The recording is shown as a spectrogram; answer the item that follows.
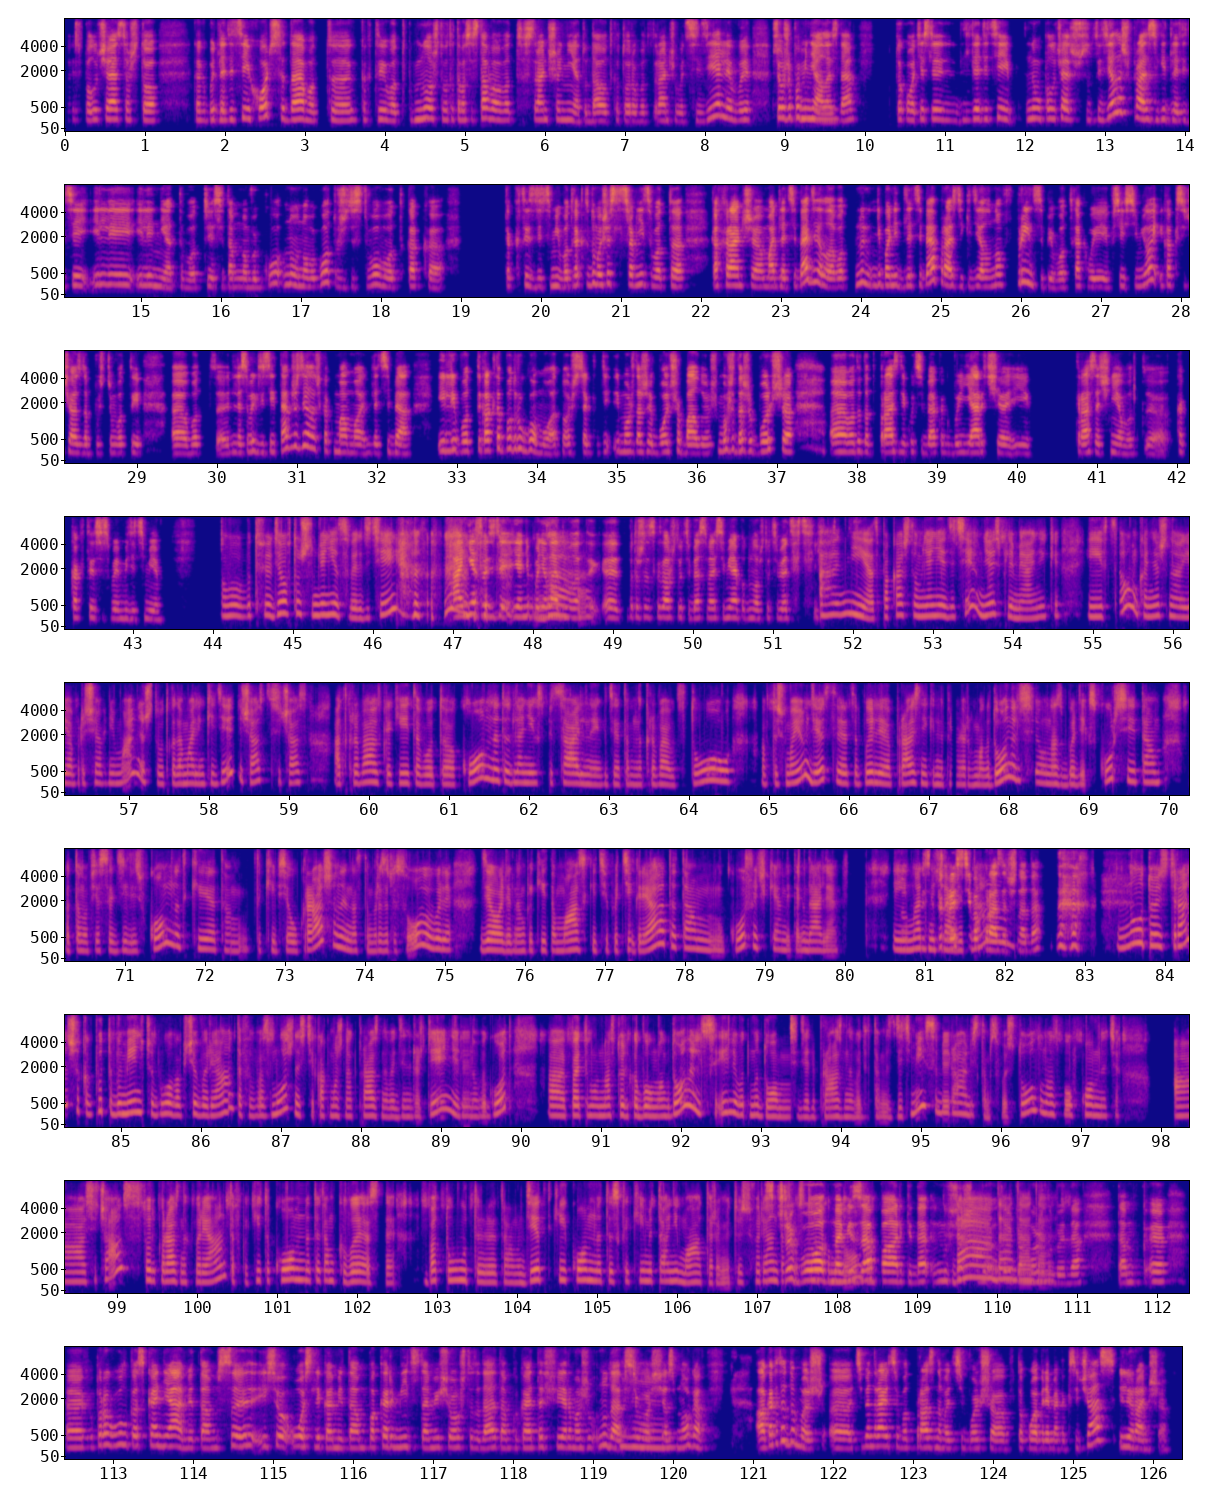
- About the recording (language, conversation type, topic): Russian, podcast, Как со временем менялись семейные праздники в вашей семье?
- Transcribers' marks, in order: chuckle; tapping; laugh; laughing while speaking: "дети есть"; other background noise; laugh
